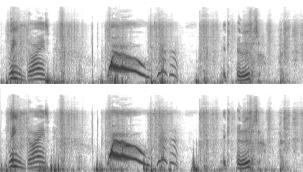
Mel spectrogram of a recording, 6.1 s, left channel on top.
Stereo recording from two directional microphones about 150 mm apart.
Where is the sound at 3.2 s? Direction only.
25° right (ahead or behind).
